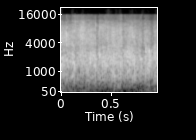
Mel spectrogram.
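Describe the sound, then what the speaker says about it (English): Loud crowd applause, a dense wash of many hands clapping, steady and close throughout the short burst. "The crowd thinks that's a great decision."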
